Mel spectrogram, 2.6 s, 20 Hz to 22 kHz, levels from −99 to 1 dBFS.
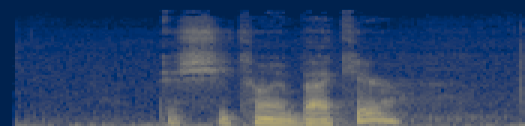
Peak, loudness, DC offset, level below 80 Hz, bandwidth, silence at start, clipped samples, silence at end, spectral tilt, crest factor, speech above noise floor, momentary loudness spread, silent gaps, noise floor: -20 dBFS; -37 LUFS; under 0.1%; -56 dBFS; 16 kHz; 0.1 s; under 0.1%; 0 s; -6 dB/octave; 20 dB; 26 dB; 10 LU; none; -61 dBFS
